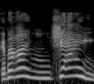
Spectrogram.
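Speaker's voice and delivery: put-on very high, over-stretched children's presenter voice. Speaker contrasts an actor's flat delivery with children's TV, stretched Tweenies voice. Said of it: "really stretching their voices".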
